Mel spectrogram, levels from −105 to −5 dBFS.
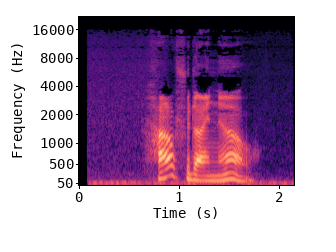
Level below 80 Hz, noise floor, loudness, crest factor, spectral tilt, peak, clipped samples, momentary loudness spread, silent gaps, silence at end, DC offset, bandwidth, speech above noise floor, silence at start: -48 dBFS; -47 dBFS; -24 LUFS; 20 dB; -6.5 dB/octave; -6 dBFS; under 0.1%; 10 LU; none; 0.1 s; under 0.1%; 15.5 kHz; 24 dB; 0.15 s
